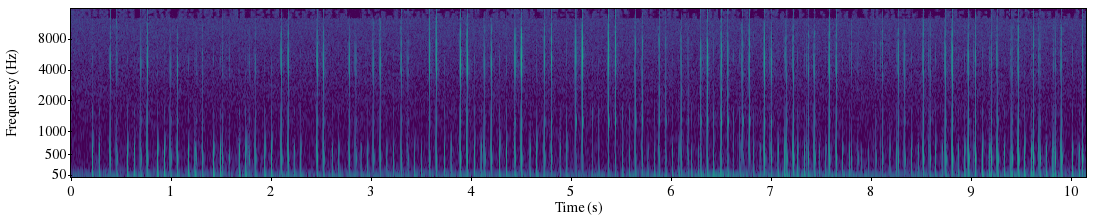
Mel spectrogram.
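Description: A small yellow plastic spring clamp with black rubber tips and a metal spring is held in one hand above the microphone while the fingers squeeze and release its jaws. This makes rapid, steady repeated clicks that are short and dry, with sharp bright ticks over a fuller low-mid body, continuing for about ten seconds.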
